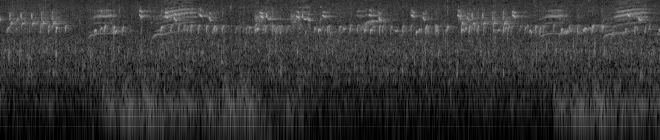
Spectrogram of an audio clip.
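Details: Goldfinch song made of rapid, liquid twitters and clipped high chirps in quick bursts, with a few upward-sweeping notes mixed in, over a soft, steady background hiss and low hum.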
